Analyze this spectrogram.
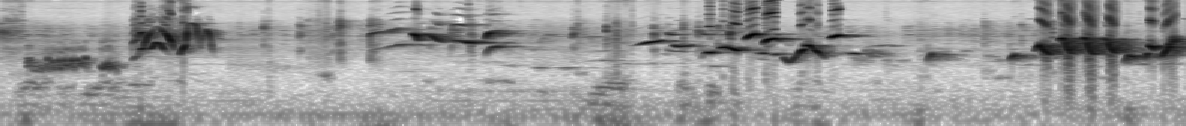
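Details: White-rumped shama song serving as master song so other shamas answer: scattered whistled slurs and chips with pauses, ending in a loud buzzy chatter.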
